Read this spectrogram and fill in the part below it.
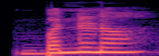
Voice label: "bannanna", Punjabi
